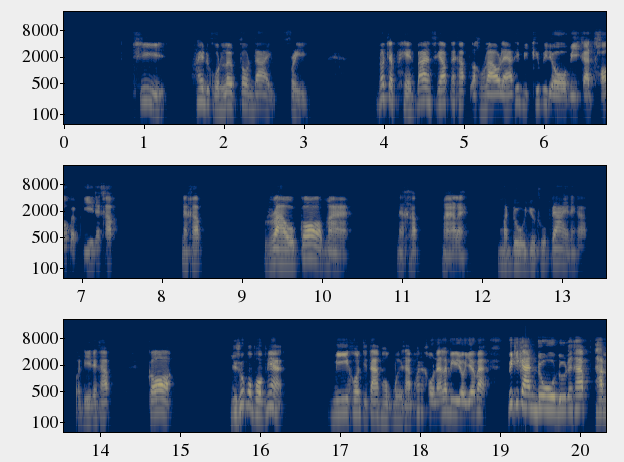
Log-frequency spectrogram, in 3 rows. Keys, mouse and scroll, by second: 1.9 click, 3.0-3.3 scroll down 1, 5.0-6.2 drag, 10.0-10.3 scroll down 1, 13.0-13.3 scroll down 1, 14.7-15.0 scroll down 1.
